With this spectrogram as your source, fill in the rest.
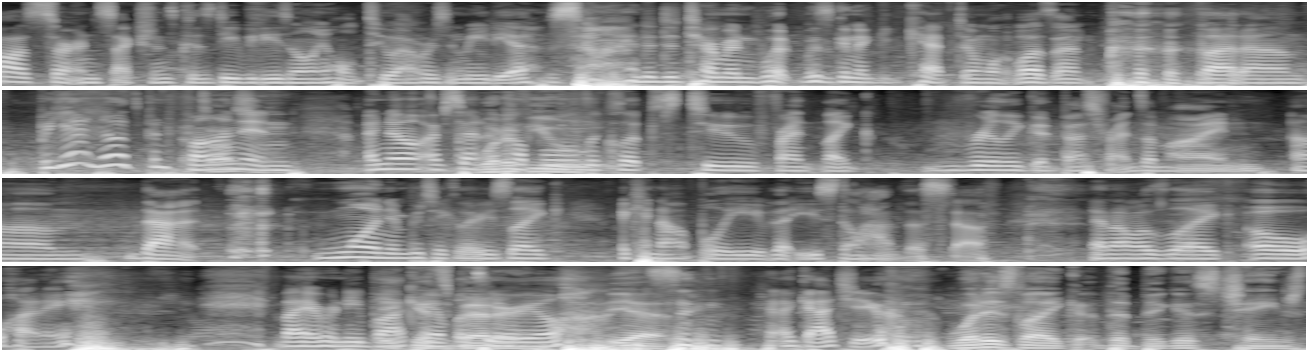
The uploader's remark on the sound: We Pick Up A Cup and Celebrate at Panera Bread. Live from Panera Bread.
